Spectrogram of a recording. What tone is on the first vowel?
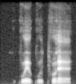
falling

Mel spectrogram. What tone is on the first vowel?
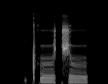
low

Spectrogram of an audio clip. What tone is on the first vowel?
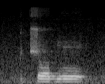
low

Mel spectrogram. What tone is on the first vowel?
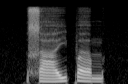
rising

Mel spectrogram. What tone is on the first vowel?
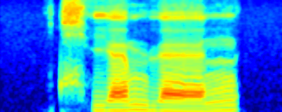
rising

